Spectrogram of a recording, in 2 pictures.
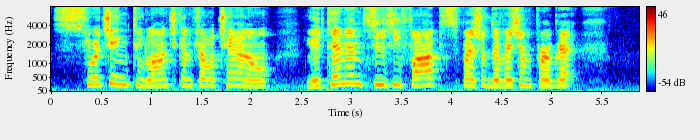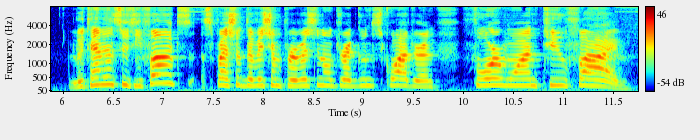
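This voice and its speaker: A reader voicing a confident young woman lieutenant who speaks in a crisp, assured command tone, in an audiobook of a mecha story. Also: on the high side, unhurried, pushed and bright, voice pushed up. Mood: formal.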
